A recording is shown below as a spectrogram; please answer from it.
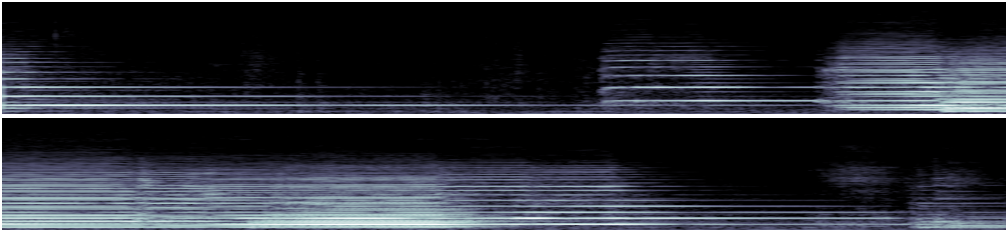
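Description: Solo cello, bowed: sustained notes, sometimes two or more at once, in a slow phrase that fades almost away about two seconds in. A lone note follows, then the playing swells into a fuller, louder passage of several notes at once around the middle before dying away, and a new phrase begins near the end.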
